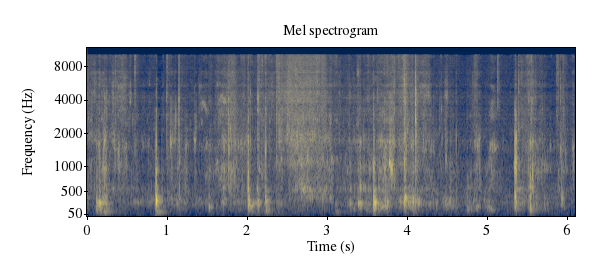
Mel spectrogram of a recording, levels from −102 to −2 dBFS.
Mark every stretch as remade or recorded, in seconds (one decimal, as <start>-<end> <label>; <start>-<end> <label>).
0.0-6.1 remade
